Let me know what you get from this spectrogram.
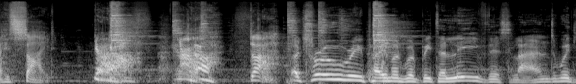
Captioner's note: swords Clash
